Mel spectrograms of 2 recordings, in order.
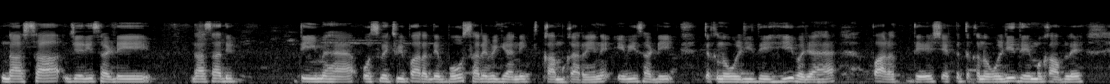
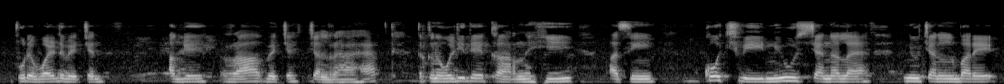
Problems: background conversations at intervals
